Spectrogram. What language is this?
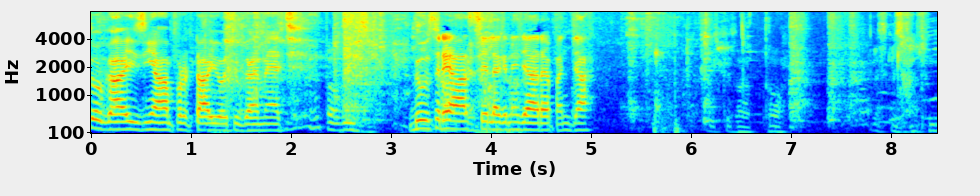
Hindi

